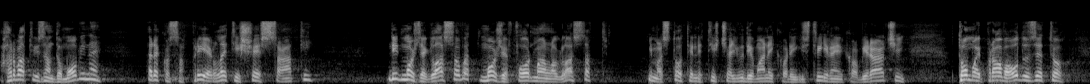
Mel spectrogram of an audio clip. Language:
Croatian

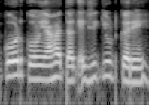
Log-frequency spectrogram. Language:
Hindi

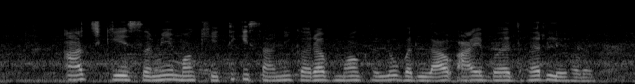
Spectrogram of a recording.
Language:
Chhattisgarhi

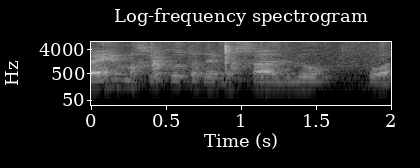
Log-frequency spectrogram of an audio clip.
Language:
Hebrew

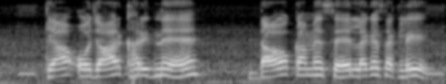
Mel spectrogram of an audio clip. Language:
Magahi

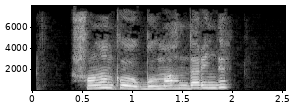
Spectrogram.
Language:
Bashkir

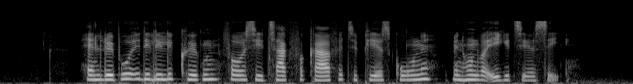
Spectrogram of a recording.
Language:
Danish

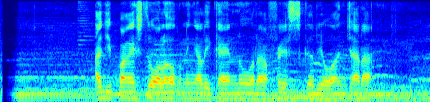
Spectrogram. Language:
Sundanese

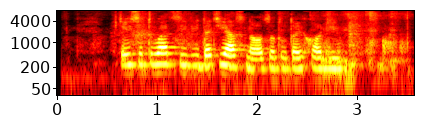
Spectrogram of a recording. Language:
Polish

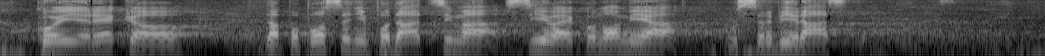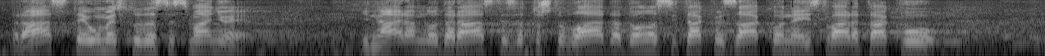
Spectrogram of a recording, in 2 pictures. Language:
Serbian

